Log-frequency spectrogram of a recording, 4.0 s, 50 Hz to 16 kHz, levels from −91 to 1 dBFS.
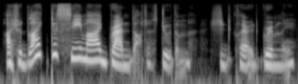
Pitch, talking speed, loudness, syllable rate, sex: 220 Hz, 180 wpm, -22 LUFS, 4.9 syllables/s, female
